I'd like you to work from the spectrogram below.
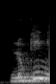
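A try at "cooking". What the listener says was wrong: या कुकिंग? कुकिंग। आपने पढ़ा था लुकिंग। देखिए होता है ना, देख कर भी नहीं देखेंगे हम, सी को हम ला पढ़ देंगे।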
